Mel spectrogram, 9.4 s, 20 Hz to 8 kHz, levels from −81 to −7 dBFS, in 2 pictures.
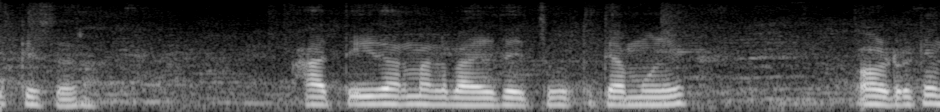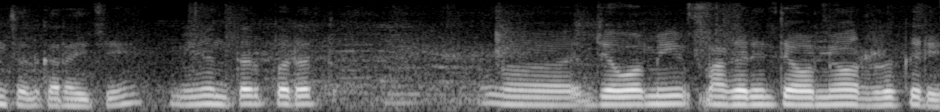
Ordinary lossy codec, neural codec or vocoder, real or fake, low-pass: none; none; real; none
